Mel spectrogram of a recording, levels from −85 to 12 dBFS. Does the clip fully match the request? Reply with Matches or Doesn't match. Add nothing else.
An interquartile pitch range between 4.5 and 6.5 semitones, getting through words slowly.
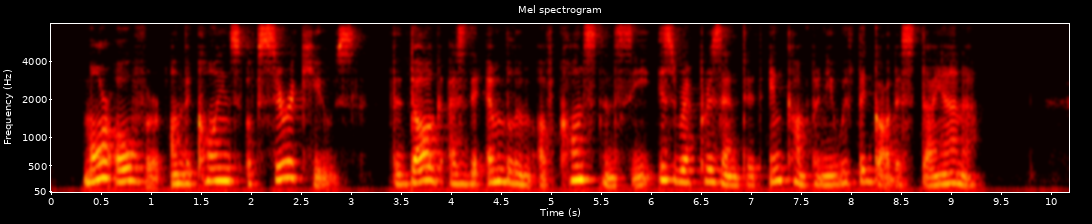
Matches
